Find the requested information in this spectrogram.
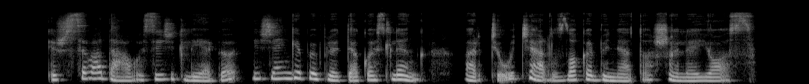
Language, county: Lithuanian, Vilnius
